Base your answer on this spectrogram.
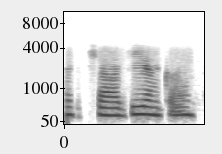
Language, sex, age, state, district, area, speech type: Sindhi, female, 30-45, Rajasthan, Ajmer, urban, conversation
